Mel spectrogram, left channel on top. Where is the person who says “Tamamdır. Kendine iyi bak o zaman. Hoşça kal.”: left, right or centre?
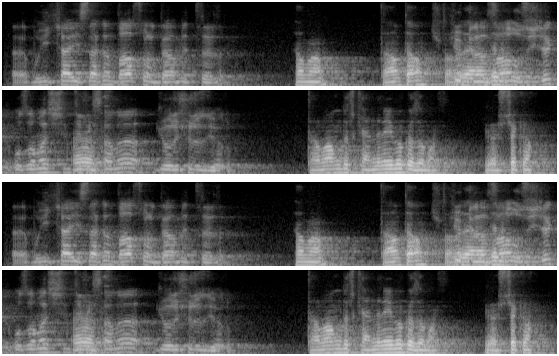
Right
